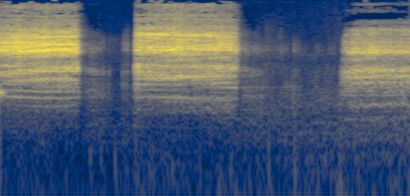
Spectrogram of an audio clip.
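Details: A breeding pair of Congo African grey parrots gives three harsh, raspy screeches, each under a second long, separated by short pauses.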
